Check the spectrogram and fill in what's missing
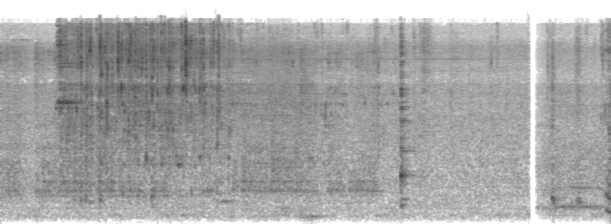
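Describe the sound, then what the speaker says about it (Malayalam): Curdled milk for mozzarella pours steadily into a strainer, a continuous close splashing trickle that runs for several seconds, eases off, then picks up again briefly near the end, with no voices. "ഇത് നമുക്ക് ഒരു അരിപ്പയിലോട്ട് നമുക്ക് ഒഴിക്കാം."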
